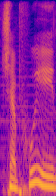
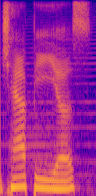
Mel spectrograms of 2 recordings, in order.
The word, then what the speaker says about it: Chappuis: Chappuis, not pronounced Chappuis like in French, but good old American Chappuis, was an incredible player.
